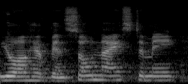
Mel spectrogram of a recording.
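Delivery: ordinary talk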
